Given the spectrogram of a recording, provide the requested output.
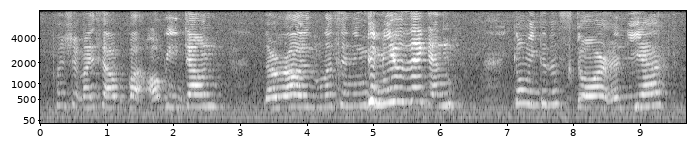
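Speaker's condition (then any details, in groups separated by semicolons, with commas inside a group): Spastic quadriplegic cerebral palsy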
